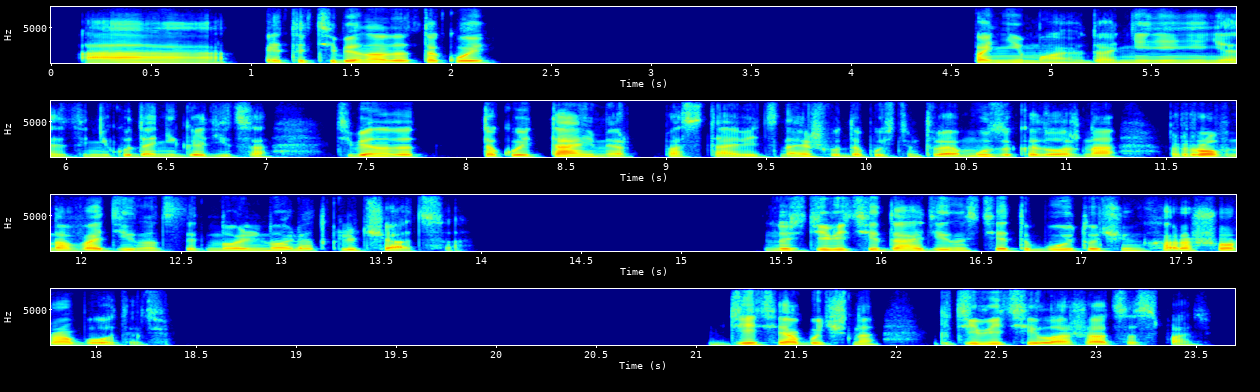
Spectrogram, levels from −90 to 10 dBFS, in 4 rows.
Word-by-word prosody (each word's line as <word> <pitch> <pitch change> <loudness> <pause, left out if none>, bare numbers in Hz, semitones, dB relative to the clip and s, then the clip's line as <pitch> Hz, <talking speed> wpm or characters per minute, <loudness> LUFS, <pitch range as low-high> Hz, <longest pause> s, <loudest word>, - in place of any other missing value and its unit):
А, 105 0 +1 0.2
это - - -2
тебе 115 - +2
надо 115 -1 +4
такой 110 -1 +2 2.4
Понимаю, 100 -6 -1
да. 80 -1 -4
Не-не-не-не, 95 -1 -6
это 80 +4 -6
никуда 95 -1 -2
не 95 0 -8
годится. 85 -3 -3 0.3
Тебе - - +4
надо 105 -2 +2 0.3
такой 100 - +3
таймер 110 - +4
поставить. 75 -2 -3
Знаешь, - - -2
вот, - - -6
допустим, - - -5
твоя 90 0 +4
музыка 125 -1 -1
должна 90 +2 +2 0.2
ровно 110 -5 +6
в 95 - -6
11:00 105 - -1
отключаться. 160 -7 -3 1.5
Но 105 +1 +2
с 105 - -7
9 120 +4 +1
до 130 -1 +2
11 145 +3 -1
это 135 -1 -2
будет 130 +2 -2
очень 135 0 -2
хорошо 120 -1 +2
работать. 115 -2 -1 2.7
Дети 130 +12 +1
обычно 125 -1 +1 0.3
к 95 - -13
9 120 +6 0
ложатся 95 -2 +3
спать. - - -8
105 Hz, 110 wpm, -24 LUFS, 95-125 Hz, 2.7 s, ровно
